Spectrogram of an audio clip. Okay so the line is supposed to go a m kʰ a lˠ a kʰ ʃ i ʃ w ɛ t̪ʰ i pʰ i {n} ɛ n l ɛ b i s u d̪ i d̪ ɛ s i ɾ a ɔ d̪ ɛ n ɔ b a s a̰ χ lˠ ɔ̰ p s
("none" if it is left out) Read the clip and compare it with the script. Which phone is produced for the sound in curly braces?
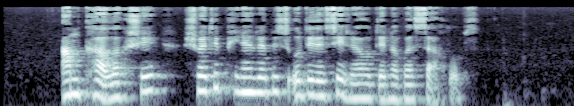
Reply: n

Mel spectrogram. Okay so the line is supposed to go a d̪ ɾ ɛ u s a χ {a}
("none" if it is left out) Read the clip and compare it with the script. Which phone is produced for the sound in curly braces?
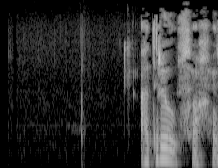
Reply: ɛ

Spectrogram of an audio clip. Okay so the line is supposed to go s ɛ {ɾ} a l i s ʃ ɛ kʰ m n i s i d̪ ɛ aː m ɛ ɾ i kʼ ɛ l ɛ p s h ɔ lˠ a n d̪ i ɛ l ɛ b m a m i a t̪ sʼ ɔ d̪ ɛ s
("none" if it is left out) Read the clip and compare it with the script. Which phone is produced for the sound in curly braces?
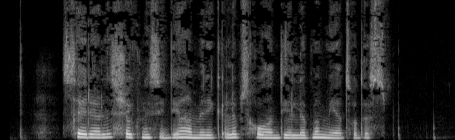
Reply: ɾ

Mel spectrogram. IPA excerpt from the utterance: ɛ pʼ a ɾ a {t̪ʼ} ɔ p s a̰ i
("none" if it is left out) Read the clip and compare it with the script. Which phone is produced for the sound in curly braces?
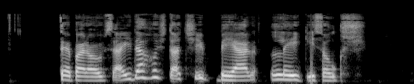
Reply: none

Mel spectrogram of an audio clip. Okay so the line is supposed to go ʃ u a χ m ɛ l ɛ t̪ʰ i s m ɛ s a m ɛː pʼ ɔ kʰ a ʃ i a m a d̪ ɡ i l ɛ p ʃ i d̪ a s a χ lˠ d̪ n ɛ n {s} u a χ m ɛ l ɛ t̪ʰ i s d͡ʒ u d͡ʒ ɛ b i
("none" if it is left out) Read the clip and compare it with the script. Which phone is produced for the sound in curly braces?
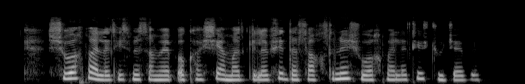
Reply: ʃ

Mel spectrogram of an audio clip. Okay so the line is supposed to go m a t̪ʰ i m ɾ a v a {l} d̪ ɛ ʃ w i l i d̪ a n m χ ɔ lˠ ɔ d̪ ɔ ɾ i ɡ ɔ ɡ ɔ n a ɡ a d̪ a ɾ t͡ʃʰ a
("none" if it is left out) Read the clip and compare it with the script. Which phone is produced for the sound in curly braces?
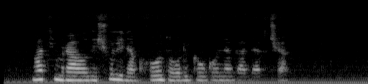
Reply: l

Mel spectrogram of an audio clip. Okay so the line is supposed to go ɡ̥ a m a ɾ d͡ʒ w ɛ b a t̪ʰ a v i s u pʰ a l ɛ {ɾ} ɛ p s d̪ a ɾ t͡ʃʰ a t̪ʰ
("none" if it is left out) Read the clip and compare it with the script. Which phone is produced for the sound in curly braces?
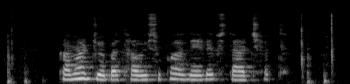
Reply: ɾ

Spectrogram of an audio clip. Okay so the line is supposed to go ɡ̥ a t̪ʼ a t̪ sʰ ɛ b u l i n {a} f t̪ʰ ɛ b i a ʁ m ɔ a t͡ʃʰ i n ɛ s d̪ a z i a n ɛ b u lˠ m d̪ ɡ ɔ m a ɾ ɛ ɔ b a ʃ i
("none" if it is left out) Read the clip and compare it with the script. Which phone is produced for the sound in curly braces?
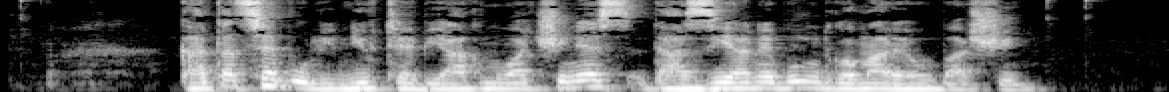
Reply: i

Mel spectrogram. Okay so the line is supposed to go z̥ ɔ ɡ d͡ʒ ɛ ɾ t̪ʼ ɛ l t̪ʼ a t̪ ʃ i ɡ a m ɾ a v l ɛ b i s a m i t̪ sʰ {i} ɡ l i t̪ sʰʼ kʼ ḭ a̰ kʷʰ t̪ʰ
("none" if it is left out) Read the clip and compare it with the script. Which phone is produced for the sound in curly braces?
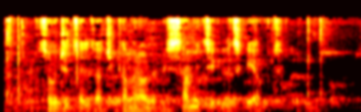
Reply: i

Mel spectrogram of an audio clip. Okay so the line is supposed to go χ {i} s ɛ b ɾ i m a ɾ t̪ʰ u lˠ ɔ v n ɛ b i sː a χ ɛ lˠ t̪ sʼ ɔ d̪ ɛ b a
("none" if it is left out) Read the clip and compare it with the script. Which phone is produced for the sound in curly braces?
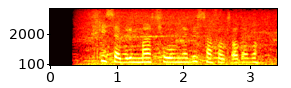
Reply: i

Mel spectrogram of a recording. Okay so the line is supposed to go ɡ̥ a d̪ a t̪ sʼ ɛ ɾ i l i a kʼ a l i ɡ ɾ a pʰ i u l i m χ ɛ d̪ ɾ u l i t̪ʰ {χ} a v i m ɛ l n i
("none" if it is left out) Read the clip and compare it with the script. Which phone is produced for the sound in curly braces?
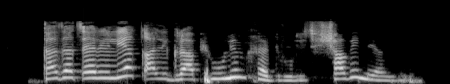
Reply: ʃ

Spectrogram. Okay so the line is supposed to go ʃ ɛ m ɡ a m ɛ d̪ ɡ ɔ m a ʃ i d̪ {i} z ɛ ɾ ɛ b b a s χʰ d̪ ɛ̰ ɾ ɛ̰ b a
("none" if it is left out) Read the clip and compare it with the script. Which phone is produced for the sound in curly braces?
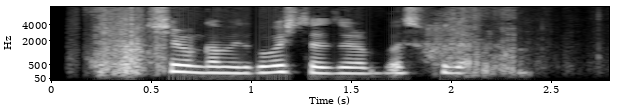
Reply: a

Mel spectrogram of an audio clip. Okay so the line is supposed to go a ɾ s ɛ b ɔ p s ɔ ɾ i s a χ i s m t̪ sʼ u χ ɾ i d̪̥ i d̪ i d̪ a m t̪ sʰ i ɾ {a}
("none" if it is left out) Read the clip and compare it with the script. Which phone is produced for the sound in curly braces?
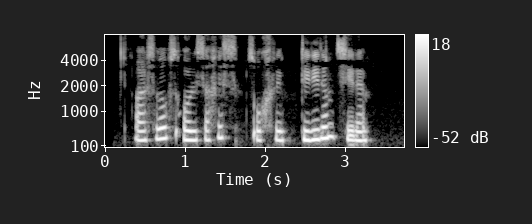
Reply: ɛ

